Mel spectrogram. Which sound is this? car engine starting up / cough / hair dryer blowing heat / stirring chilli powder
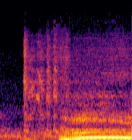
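car engine starting up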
